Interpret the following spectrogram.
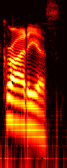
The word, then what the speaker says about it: Gradius: gradius gradius your thoughts it's gradius there's no there's no contest it's gradius i go by japanese phonetics when i pronounce it but uh i think the chat will back me up it's 100 gradius now is that how they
